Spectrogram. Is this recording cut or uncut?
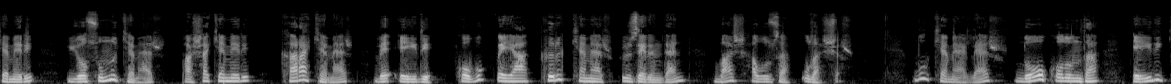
cut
